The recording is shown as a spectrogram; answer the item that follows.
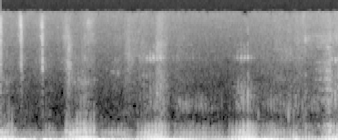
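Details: Deep purring from a pet Maine Coon during a long-nail massage, a low continuous rumble pulsing in slow uneven waves, with faint rustling scratches from the nails.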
